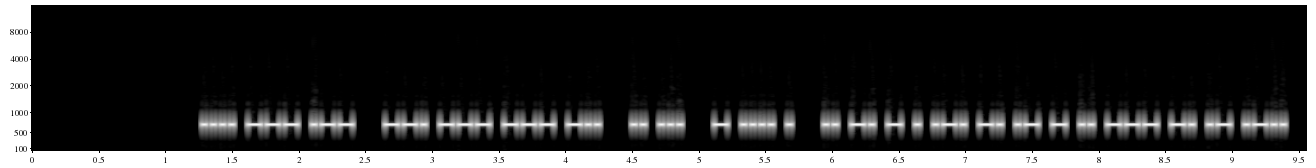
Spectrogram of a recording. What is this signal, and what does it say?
Morse code, heard as a keyed tone, about 36 wpm, 700 Hz. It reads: HOW GOOD IS THE INTERNATIONAL
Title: Sentences from Top 1000 Words - Review Part 4 - 35wpm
